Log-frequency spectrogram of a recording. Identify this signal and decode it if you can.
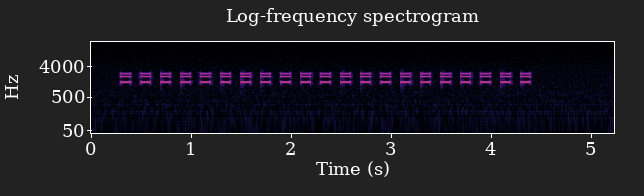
Telephone call progress tone (North American plan), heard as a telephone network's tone, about 1400, 2050, 2450, 2600 Hz, 0.1 s on and 0.1 s off. Off-hook warning tone.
